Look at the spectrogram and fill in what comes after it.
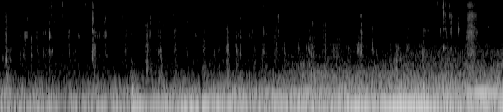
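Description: Close-up chewing of a mouthful of cold, firmly packed rice, with many small clicks and taps, and a low rumble underneath that grows louder after a few seconds. A denser flurry of clicks comes near the end.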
